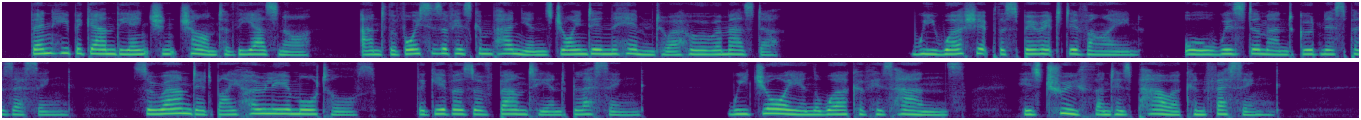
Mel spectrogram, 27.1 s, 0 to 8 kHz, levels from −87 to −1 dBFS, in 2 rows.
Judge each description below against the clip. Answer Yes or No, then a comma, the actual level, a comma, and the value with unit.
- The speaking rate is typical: No, slow, 125 wpm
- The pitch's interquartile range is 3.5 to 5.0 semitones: No, average, 2.9 semitones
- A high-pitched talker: Yes, high, 210 Hz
